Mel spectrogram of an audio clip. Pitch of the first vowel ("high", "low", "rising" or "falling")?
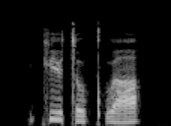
high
